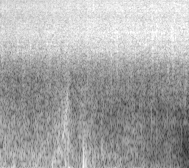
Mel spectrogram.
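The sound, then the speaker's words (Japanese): A carbonated drink fizzes quietly in a glass, a soft steady hiss dotted with tiny crackling pops, alone with no voices. “炭酸パチパチパチパチ。”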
